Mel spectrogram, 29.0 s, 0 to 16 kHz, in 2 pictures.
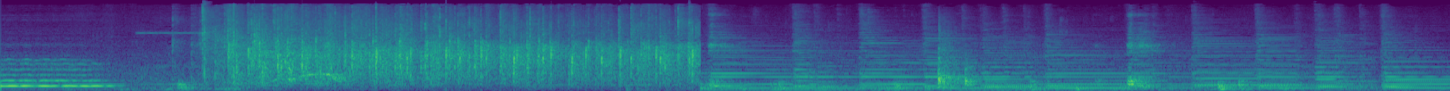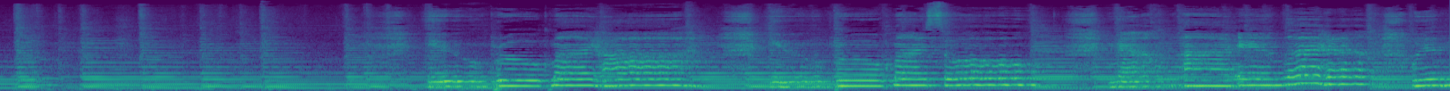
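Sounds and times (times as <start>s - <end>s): audience applause: 1.9s - 7.0s
acoustic guitar picking: 7.0s - 29.0s.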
